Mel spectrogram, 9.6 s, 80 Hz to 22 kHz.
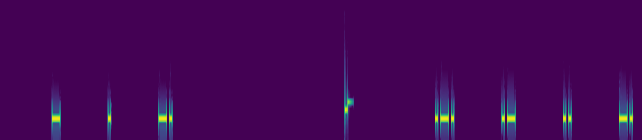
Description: Morse code, heard as a keyed tone, about 30 wpm, spaced as for 10 wpm, 700 Hz. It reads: TEN RAIN
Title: 6x Character Spacing - Top 500 Words - 30wpm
